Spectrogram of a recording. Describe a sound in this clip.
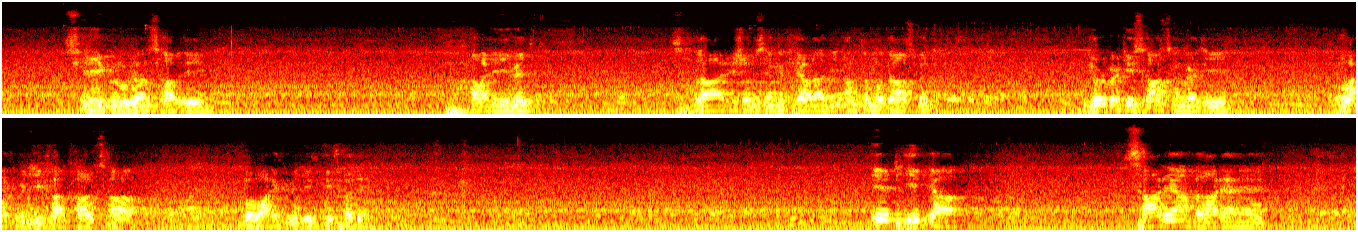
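An elderly man speaks slowly in short phrases through a microphone and loudspeakers, outdoors.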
